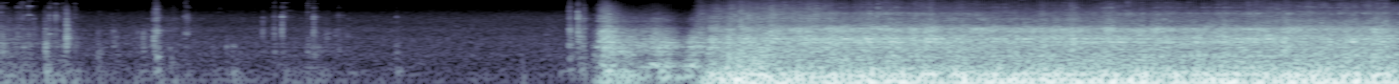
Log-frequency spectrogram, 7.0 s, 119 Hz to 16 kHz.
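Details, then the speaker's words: 1979 Volkswagen Rabbit (US-market Mark I Golf) 1.5-liter diesel, cold start after glow plug warm-up: quiet key rattle, brief crank, fires straight into a steady, even diesel idle clatter with no misses; normal start. "First I'll have to warm up the glow plugs because it's a diesel. And now caution, ear rape alert."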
